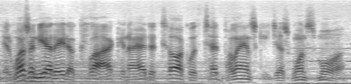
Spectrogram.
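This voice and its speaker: Man acting fast, hard-boiled American radio sleuth. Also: fairly low pitch, animated, close to an everyday voice, rough recording. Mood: wry, brisk. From United States. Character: tough American expatriate café owner and sleuth, blunt, sardonic. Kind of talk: old-time radio detective narration and acting. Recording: old radio drama, faint music behind.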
